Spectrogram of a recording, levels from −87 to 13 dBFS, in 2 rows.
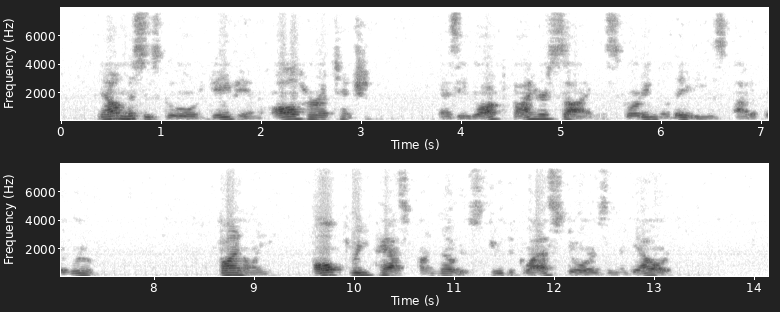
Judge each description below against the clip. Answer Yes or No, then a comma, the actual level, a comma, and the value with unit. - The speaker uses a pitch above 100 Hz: Yes, medium, 140 Hz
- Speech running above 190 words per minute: No, average, 140 wpm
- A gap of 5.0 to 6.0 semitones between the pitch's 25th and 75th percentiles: No, average, 3.7 semitones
